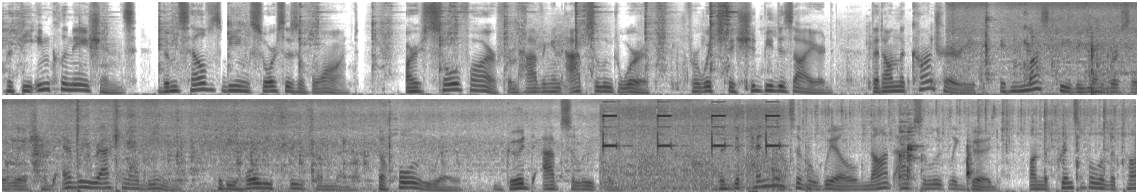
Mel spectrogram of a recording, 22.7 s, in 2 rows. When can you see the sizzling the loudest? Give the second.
21 s.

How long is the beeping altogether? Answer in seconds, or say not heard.
2 s.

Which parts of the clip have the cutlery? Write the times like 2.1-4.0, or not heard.
0.0-7.4.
